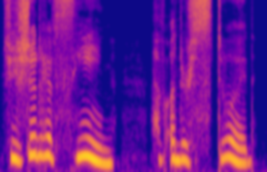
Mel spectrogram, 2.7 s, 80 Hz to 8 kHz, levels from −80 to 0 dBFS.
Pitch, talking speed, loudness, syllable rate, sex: 240 Hz, 110 wpm, -17 LUFS, 3.9 syllables/s, female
